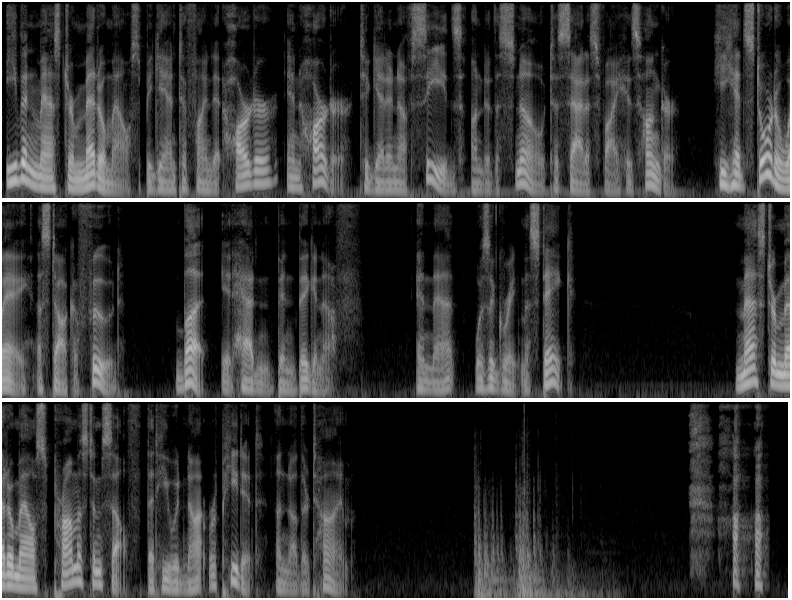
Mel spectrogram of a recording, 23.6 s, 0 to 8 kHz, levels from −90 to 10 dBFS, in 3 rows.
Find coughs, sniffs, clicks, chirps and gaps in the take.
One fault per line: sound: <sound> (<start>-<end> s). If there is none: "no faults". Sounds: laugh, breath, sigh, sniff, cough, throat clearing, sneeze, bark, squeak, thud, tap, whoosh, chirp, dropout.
sound: thud (20.5-22.0 s)
sound: laugh (22.6-23.4 s)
